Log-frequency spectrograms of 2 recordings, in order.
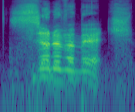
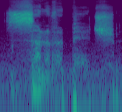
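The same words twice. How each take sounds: First: High, slow drawn-out curse. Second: Hissed whisper under the breath; whispered curse. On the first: Streamer whining a curse, high and drawn out. Reacting to being trolled. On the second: Streamer whispering a curse after being trolled. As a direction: whisper it in disbelief. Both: Acted.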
